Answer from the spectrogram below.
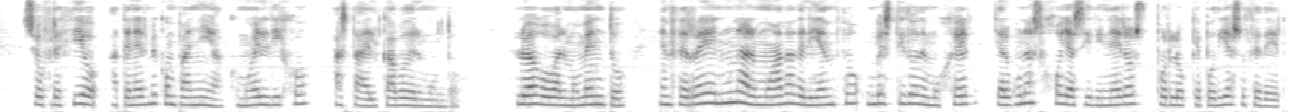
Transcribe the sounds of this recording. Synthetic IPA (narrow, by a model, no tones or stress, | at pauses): se̞o̞fɾe̞θjo̞at̪e̞ne̞ɾme̞ko̞mpaɲiako̞mo̞e̞ld̪ixo̞ | ast̪ae̞lkaβo̞ðe̞lmũnd̪o̞ | lwe̞ɣ̞o̞almõ̞mẽ̞nt̪o̞ | enθe̞re̞ːnunaːlmoaðaðe̞lje̞nθo̞ʔumbe̞st̪iðo̞ðe̞muxe̞ɾdalɣunasxo̞ʝasiðine̞ɾo̞spo̞ɾlo̞ke̞po̞ðiasuθe̞ðe̞ɾ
